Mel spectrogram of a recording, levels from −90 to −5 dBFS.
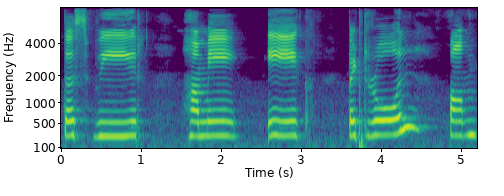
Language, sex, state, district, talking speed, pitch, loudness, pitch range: Hindi, male, Punjab, Fazilka, 70 wpm, 275 Hz, -16 LUFS, 270-280 Hz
